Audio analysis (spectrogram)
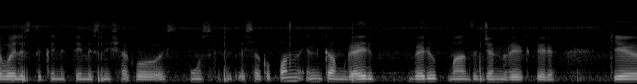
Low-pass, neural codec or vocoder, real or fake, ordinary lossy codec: none; none; real; none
